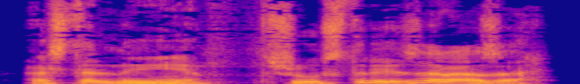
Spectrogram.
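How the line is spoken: Exhaled exclamation. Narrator (Russian): с засады выдохнул Гензо

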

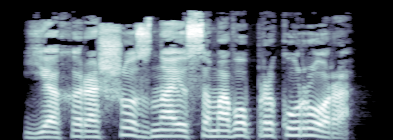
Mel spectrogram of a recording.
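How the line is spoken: Loud. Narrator (Russian): громко сказал Джим

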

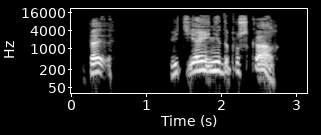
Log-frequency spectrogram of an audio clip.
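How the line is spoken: Unhappy prince muttering. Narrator (Russian): пробормотал несчастный князь

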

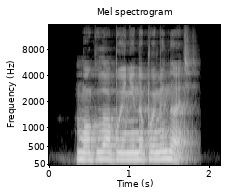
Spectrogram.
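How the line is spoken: Growled. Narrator (Russian): прорычал Рун

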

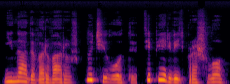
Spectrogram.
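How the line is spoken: Quiet. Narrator (Russian): Настя тихо сказала

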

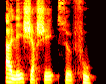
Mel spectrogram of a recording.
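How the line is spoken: Plain. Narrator (French): dit-il

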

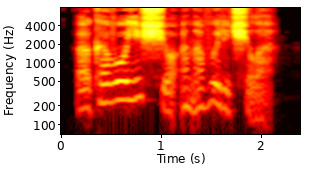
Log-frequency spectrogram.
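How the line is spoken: Angry growl. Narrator (Russian): прорычал Ирсай, наливаясь злостью

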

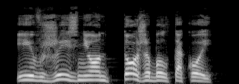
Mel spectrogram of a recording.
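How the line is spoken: Shouted reply. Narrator (Russian): прокричал наш приятель в ответ

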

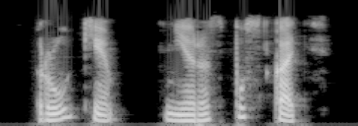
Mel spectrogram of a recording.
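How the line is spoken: Stern warning. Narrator (Russian): Строго предупредила разноцветная

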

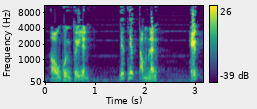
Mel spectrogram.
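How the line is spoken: Wild domineering growl. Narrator (Vietnamese): tiếng gầm gừ mang dại, tràn đầy bá khí

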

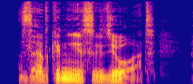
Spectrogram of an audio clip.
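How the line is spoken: Irritated bark, then quieter. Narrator (Russian): раздраженно рявкнул тот в ответ и уже чуть тише

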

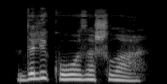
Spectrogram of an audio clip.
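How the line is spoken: Old woman sighing. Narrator (Russian): вздохнула бабушка Груша

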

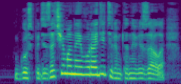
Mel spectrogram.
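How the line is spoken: Exclamation. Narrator (Russian): воскликнула Маруся

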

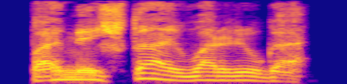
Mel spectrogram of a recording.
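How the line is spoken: Scoffing snort. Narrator (Russian): хмыкнул Шек

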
